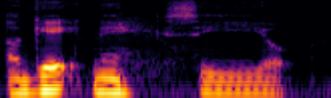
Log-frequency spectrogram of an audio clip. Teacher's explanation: So it's not straight up nes, right? You have that little aspirated H.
